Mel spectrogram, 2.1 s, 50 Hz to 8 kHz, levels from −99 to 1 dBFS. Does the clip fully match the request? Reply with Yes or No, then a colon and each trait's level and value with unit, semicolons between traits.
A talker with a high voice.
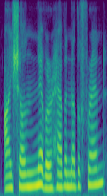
Yes: high, 200 Hz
